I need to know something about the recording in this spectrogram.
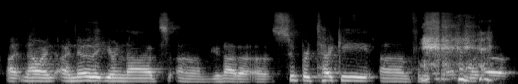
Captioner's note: laughs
